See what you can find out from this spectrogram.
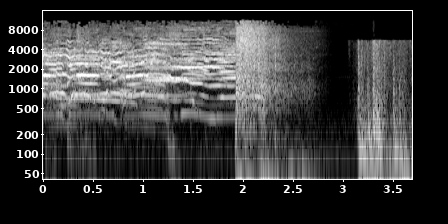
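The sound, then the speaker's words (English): A single sharp gunshot bursts out after a loud stretch of voices, its noisy tail fading away before another harsh burst of noise near the end. “Oh, my God, you shot Jacob!”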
